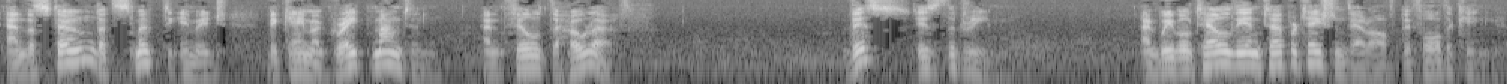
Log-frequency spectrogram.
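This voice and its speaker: A man's voice: on the low side, big pitch swings, measured pace, fairly bright tone. An actor with a British accent playing a solemn prophet who declaims grave, archaic pronouncements to a king in a dramatised scripture reading. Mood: awed, emphatic. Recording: noisy old cassette dub.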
